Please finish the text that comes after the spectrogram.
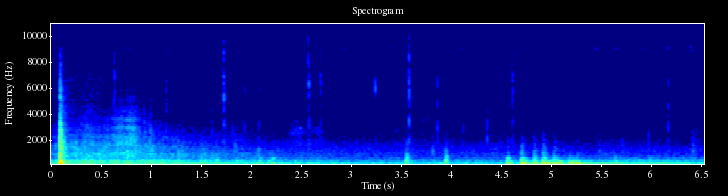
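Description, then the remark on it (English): Distant Independence Day fireworks near a body of water, coming from two different areas, boom and rumble: a sharp bang at the start, scattered muffled thuds, then a cluster of louder bursts near the end over a steady low rumble. “But it's fun to look at the fireworks in the distance.”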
